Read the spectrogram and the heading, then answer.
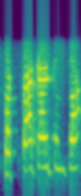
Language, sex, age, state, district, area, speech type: Marathi, female, 45-60, Maharashtra, Kolhapur, urban, conversation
